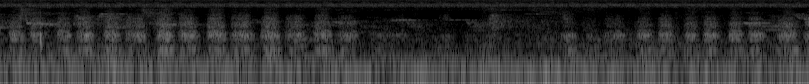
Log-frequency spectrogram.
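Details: Pet Rottweiler, a male aged two years, breathing in quick rhythmic pants near four a second, with a brief lull around the middle before the steady panting resumes.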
